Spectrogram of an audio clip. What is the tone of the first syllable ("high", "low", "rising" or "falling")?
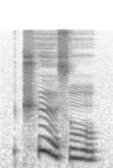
falling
